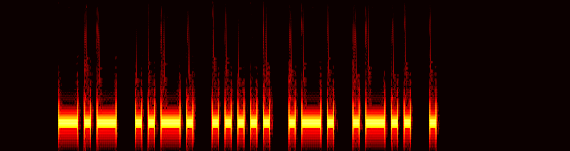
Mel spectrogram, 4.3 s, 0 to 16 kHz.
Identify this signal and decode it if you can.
Morse code, heard as a keyed tone, about 25 wpm, 700 Hz. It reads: KF5RLE
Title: USA Call Signs - 6 Characters - Repeated 3x - 25wpm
